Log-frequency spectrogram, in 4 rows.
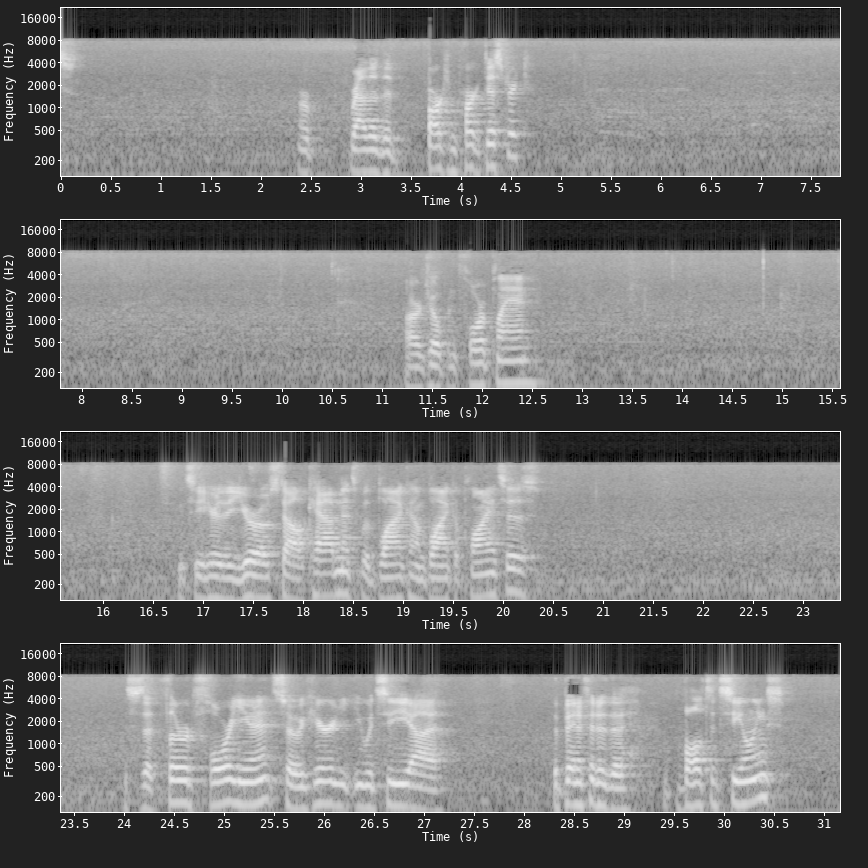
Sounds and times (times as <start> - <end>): Speech: 0.0 - 0.2, 2.4 - 4.8, 11.2 - 12.7, 16.7 - 20.4, 24.0 - 27.4, 28.3 - 30.8.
